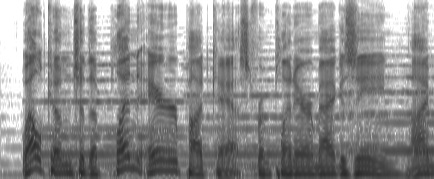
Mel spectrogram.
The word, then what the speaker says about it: plein air: The French pronounce it plein air. Others will pronounce it plein air. There's not a right or wrong, no matter what you call it.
